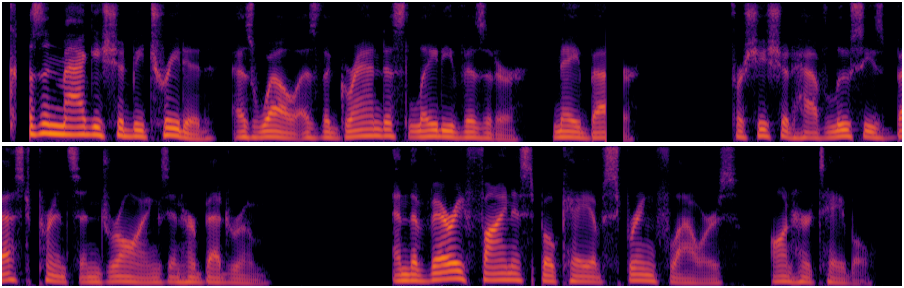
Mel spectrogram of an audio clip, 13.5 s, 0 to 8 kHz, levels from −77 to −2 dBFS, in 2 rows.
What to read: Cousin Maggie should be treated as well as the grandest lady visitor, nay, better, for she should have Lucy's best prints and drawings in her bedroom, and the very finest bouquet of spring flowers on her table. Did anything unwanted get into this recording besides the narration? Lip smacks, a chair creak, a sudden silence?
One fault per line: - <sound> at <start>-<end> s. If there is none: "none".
- dropout at 0.1-0.2 s
- dropout at 4.5-4.7 s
